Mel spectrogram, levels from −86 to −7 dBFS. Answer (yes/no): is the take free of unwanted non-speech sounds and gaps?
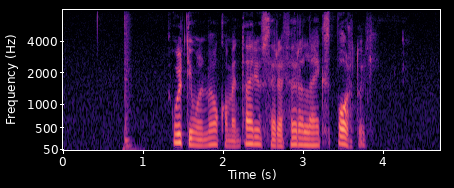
no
